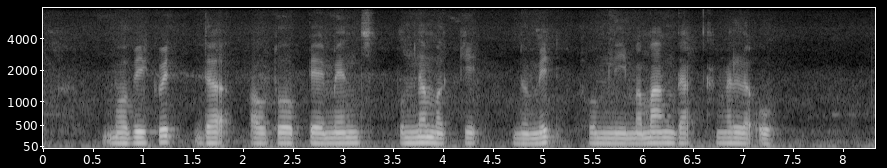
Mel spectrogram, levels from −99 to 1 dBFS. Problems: constant background noise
